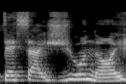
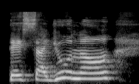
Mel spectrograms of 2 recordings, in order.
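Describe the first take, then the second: First: The middle consonant is a strong zh sound. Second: The middle consonant is a soft y sound. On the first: This is how people from Buenos Aires say it. "that je thing with her because she's from Buenos Aires" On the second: This is the common pronunciation in most regions. "instead of desayuno"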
